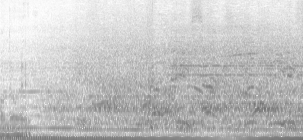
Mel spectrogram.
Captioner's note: crowd chanting, "Kobe sucks"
